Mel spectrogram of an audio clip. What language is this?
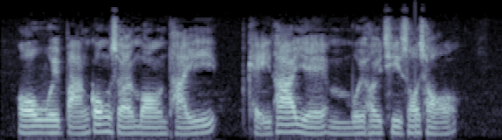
Cantonese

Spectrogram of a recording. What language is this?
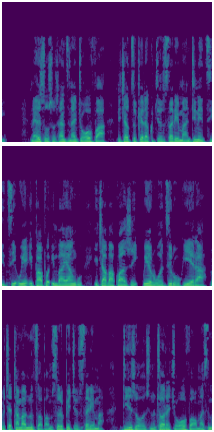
Shona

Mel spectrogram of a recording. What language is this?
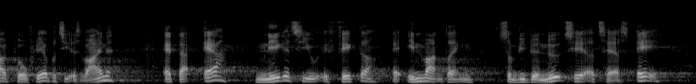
Danish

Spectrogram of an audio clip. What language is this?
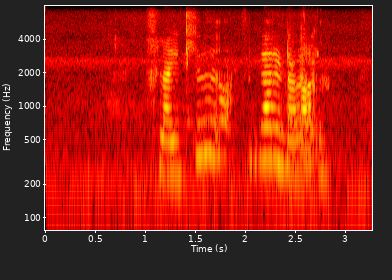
Malayalam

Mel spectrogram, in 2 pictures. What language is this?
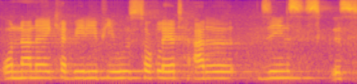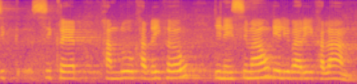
Bodo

